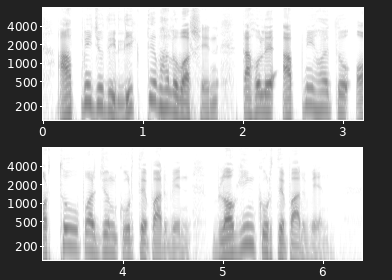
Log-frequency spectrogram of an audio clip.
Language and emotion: Bengali, neutral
